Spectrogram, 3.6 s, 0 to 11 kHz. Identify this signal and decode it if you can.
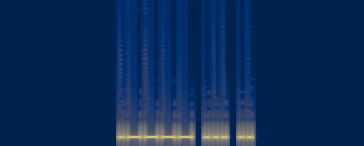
Morse code, heard as a keyed tone, about 28 wpm, 700 Hz. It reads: 1SI
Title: Three Challenging Letter-Number Combinations 28wpm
